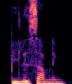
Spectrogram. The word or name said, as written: BILLEDSAMLINGER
